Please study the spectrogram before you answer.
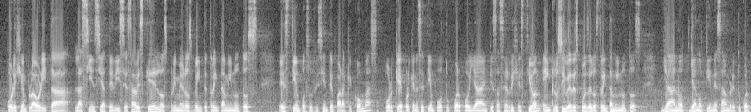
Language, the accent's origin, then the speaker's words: Spanish; State of Mexico, Mexico; De hecho, en el centro de la República no pasa. Yo soy del Estado de México.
